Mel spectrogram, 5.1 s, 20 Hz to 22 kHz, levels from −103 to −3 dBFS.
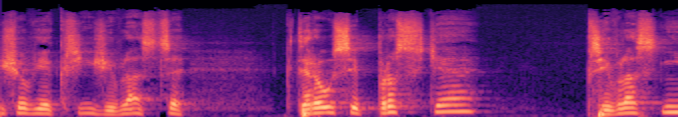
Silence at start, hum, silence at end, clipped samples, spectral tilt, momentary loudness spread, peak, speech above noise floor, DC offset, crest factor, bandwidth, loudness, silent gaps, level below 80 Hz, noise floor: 0 s; none; 0 s; under 0.1%; -3.5 dB/octave; 11 LU; -2 dBFS; 44 dB; under 0.1%; 20 dB; 15.5 kHz; -20 LUFS; none; -46 dBFS; -65 dBFS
